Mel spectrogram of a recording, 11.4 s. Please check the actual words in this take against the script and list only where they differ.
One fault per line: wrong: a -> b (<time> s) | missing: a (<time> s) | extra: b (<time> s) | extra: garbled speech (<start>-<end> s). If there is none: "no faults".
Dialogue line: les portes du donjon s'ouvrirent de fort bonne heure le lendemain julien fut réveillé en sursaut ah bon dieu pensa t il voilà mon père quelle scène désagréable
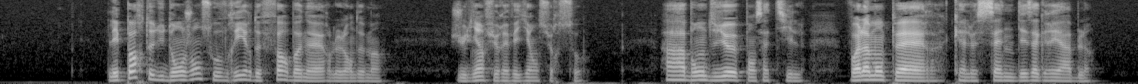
no faults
